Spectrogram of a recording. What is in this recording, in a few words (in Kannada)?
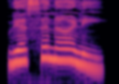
"ವ್ಯಸನಾಳಿ", Kannada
